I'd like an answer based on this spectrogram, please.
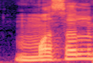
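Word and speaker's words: muscle: होता है सी कहां क साइलेंट रहता है मसल में सी साइलेंट रहता है एस के बाद सी साइलेंट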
